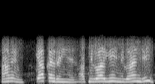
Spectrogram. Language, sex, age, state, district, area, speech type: Hindi, female, 45-60, Uttar Pradesh, Ayodhya, rural, conversation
